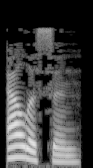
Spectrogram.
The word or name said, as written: alison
